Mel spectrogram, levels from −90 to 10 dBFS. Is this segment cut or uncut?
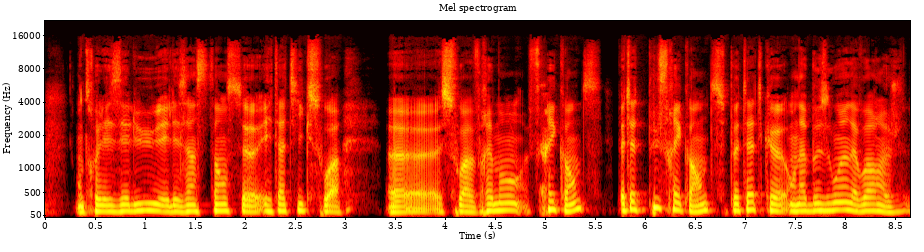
cut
